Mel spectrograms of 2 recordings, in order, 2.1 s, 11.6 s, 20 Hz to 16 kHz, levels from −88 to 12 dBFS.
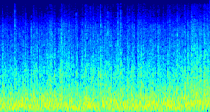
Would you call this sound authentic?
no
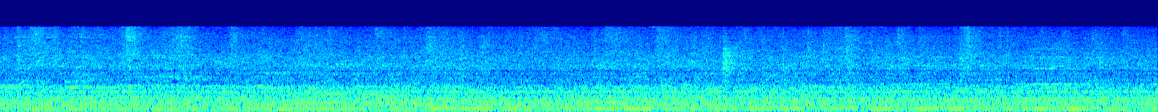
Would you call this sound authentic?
yes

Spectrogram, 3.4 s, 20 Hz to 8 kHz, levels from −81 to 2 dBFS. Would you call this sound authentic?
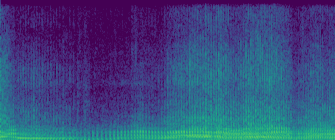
yes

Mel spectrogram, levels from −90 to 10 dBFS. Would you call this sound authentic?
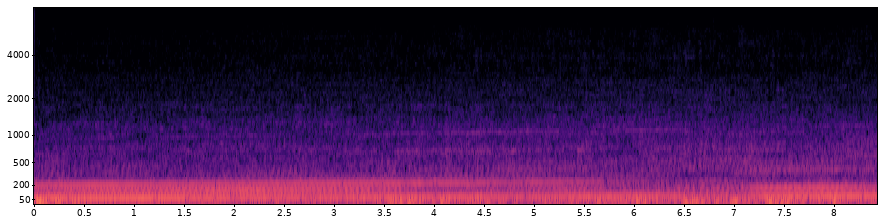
no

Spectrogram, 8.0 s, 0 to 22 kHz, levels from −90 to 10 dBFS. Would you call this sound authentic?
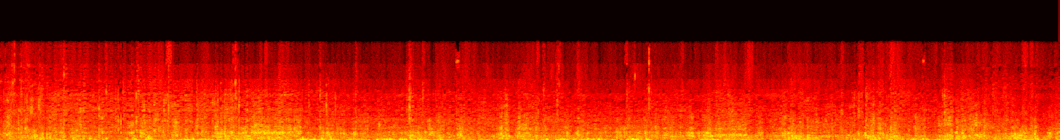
no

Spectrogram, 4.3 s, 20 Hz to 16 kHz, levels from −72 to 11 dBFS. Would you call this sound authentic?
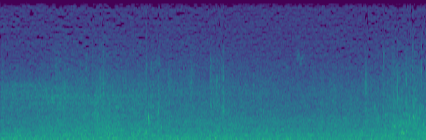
yes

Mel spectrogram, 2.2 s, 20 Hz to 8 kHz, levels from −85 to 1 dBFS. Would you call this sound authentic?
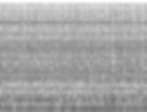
no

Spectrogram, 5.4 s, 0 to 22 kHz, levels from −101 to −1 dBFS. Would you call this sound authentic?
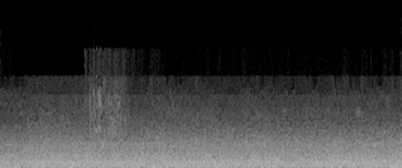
yes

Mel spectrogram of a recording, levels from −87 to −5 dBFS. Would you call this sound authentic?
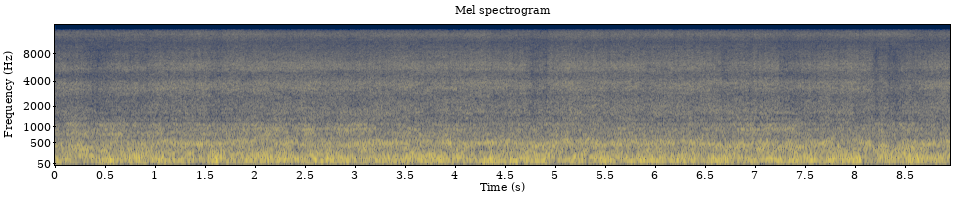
yes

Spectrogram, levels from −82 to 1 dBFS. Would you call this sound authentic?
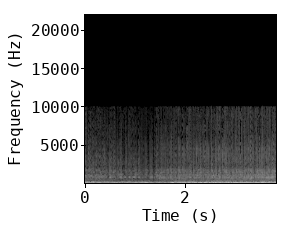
no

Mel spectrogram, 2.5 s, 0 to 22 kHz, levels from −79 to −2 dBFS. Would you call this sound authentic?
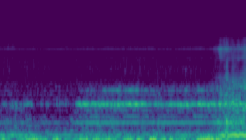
no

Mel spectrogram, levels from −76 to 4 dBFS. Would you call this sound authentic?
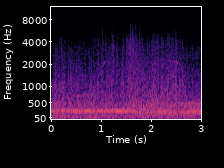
yes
